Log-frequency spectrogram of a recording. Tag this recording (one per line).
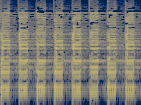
drone
funeral-dirge
loop
synth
